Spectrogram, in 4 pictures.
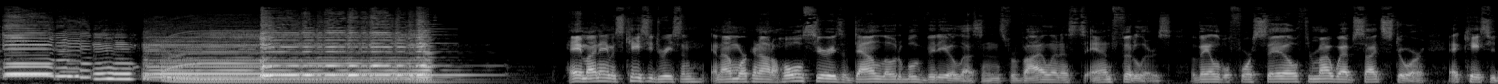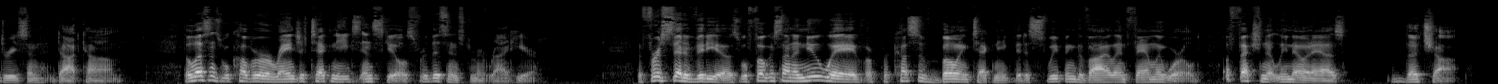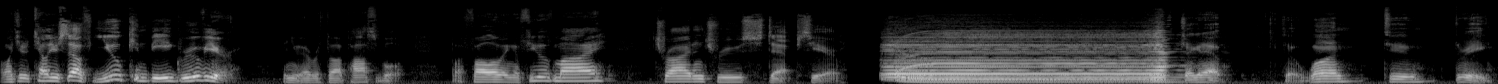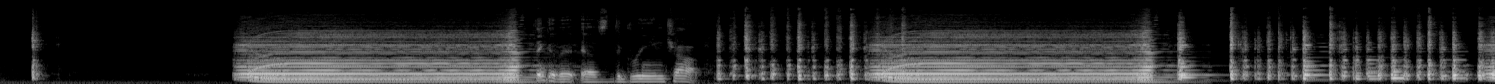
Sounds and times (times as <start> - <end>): Speech: 5.7 - 20.5, 21.4 - 38.5, 41.8 - 45.0, 50.2 - 52.0.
